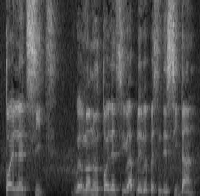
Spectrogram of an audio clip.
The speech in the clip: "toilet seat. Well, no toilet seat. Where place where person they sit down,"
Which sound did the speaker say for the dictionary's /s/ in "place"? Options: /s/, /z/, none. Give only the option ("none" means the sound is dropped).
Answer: none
